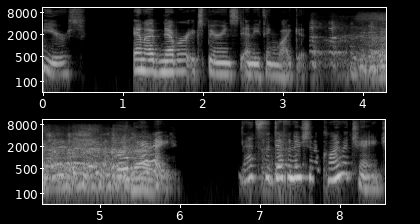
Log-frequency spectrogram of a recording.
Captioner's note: laughter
